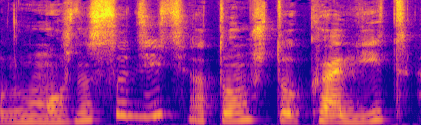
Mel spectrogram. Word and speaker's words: ковид: Вот я хотела потом предложить, ну, правда, не очень приятная сама сущность, которая так обозначена, но порассуждать о новом слове ковид и ковид. Вот ковид, англоязычный вариант ковид, угу. да, а мы стали все-таки произносить ковид. Сейчас пока еще нет отражения угу. в словарях, как это правильно. И в речь встречается то и другое.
